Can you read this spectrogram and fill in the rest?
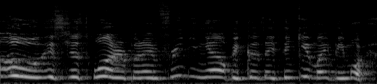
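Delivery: lightly voiced whiny vlogger, a touch of fake crying; mocking whine. Mocking the vlogger's worried words in a mild whiny voice. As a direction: mimic him as a mild mock whimper. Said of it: "look at your belly and go".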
